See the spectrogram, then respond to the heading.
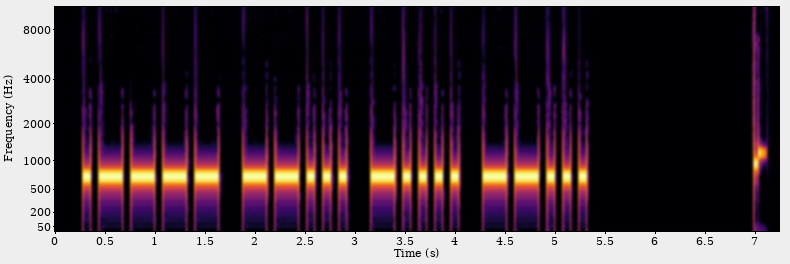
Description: Morse code, heard as a keyed tone, about 15 wpm, 700 Hz. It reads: 1767
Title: CWT Exchange 15wpm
